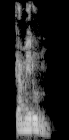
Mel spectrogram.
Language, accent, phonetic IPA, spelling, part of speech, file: Catalan, Valencia, [ka.meˈɾun], Camerun, proper noun, LL-Q7026 (cat)-Camerun.wav
- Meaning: Cameroon (a country in Central Africa)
